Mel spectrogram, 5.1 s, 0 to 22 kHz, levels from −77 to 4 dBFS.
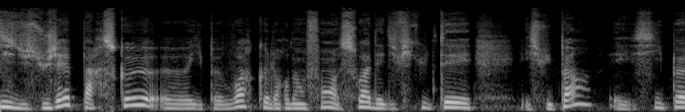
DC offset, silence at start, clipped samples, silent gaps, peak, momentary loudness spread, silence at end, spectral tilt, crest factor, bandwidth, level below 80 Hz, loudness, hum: under 0.1%; 0 s; under 0.1%; none; -6 dBFS; 9 LU; 0 s; -5 dB/octave; 18 dB; 16.5 kHz; -62 dBFS; -25 LUFS; none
